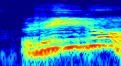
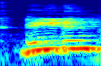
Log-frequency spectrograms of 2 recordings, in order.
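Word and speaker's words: read: V1 மட்டும் தான் நீங்க ரீடா ப்ரொனவுன்ஸ் பண்ணுவீங்க. இது ரெண்டுமே ரெட் கலர் எப்படி ப்ரொனவுன்ஸ் பண்றீங்க? ரெட்டா ப்ரொனவுன்ஸ் பண்ணணும், ரீடுன்னு ப்ரொனவுன்ஸ் பண்ணக்கூடாது. V2, V3 வந்துச்சுன்னா நீங்க ரெட்னு ப்ரொனவுன்ஸ் பண்ணணும்.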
